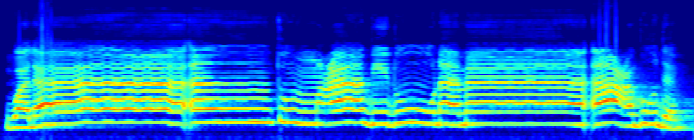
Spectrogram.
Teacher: ওয়াকফ করলে যেহেতু কলকলা হরফের উপর ওয়াকফ হয়েছে আমরা হরকতকে সাকিন করে কলকলা করে পড়ব।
